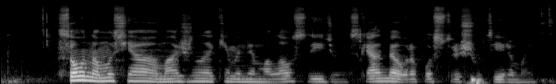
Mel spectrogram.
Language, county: Lithuanian, Marijampolė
